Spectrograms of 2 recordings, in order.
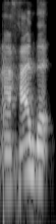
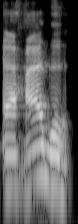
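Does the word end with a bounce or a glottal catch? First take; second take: glottal catch; bounce. First: The final consonant is cut off by a glottal catch. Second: The final consonant is released with a bounce. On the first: The speaker calls it wrong. "Salah, bukan" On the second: The speaker calls it right.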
